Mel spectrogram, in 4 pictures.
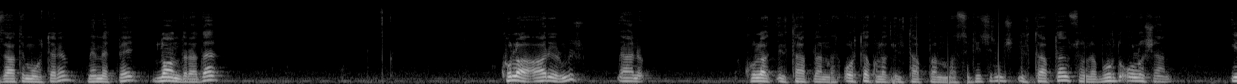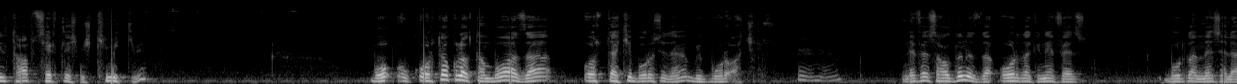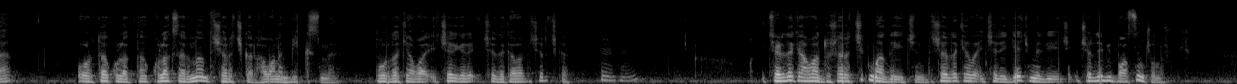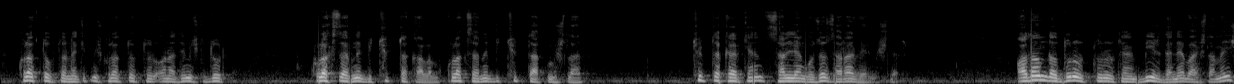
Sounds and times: Speech: 0.0s - 2.3s, 5.0s - 6.5s, 7.5s - 13.9s, 16.1s - 20.8s, 21.4s - 23.3s, 24.0s - 24.9s, 25.6s - 31.2s, 32.4s - 36.5s, 37.3s - 39.4s, 40.2s - 43.0s, 44.0s - 46.2s, 47.3s - 49.4s.

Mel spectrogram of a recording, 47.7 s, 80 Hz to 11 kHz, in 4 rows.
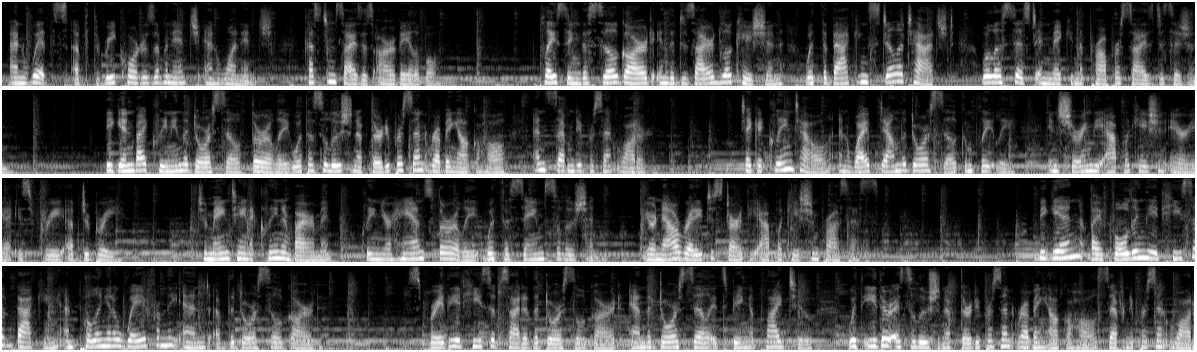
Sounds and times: Music: 0.0s - 47.7s
Speech: 0.1s - 4.4s, 5.4s - 12.1s, 13.0s - 18.4s, 19.4s - 25.1s, 25.8s - 32.6s, 34.2s - 39.0s, 39.9s - 47.7s.

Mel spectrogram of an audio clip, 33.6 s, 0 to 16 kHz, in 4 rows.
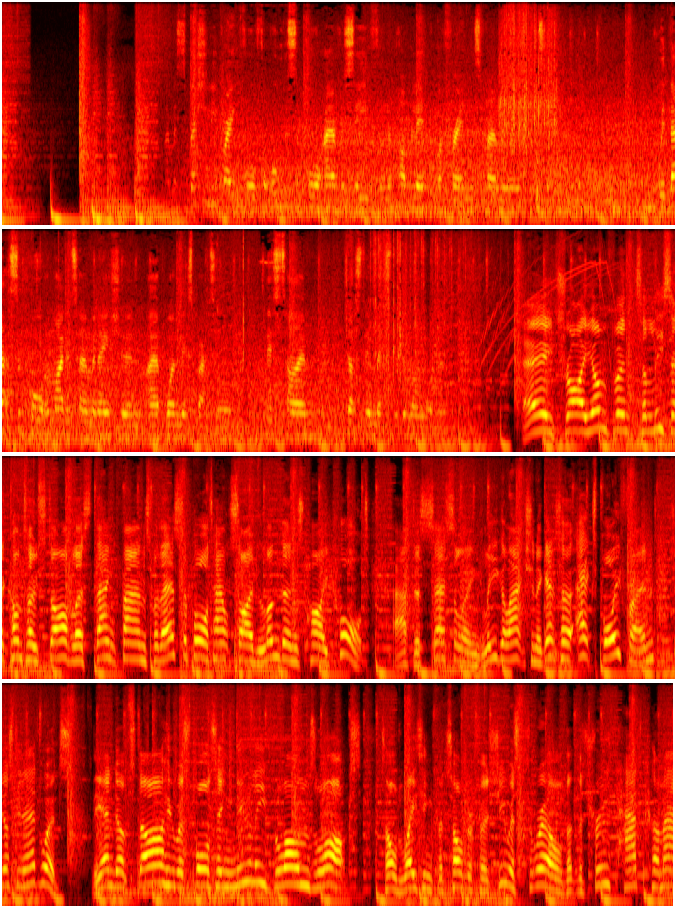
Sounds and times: Music: 0.0s - 33.6s
Speech: 2.1s - 6.6s, 8.2s - 14.0s, 14.9s - 33.6s.

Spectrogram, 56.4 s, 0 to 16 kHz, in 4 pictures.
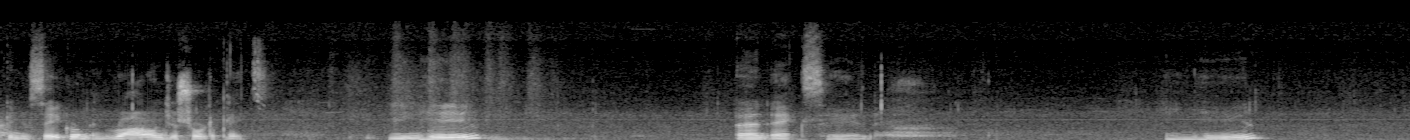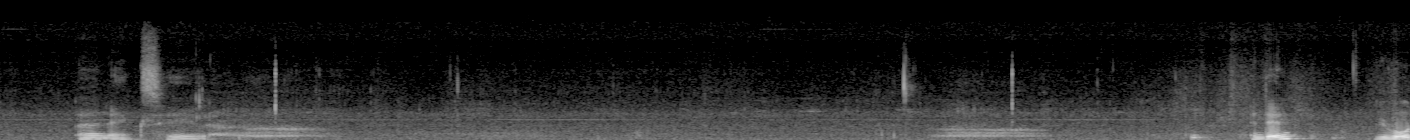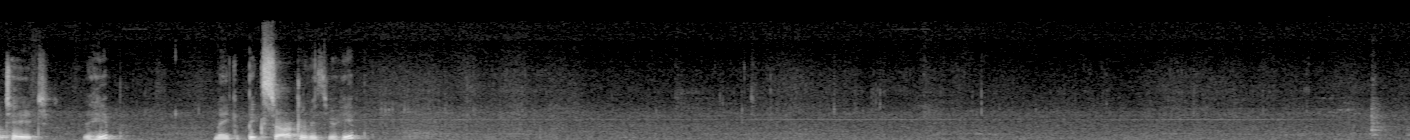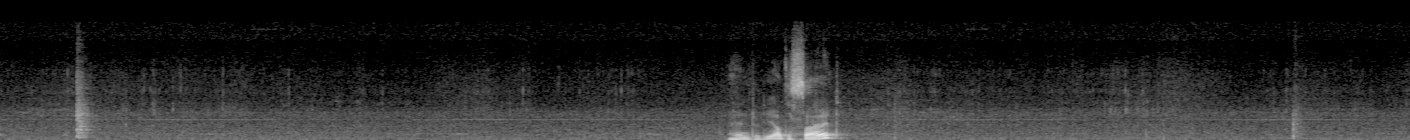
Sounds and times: Speech: 0.0s - 2.7s, 3.9s - 5.0s, 7.4s - 8.8s, 11.6s - 12.7s, 14.9s - 16.3s, 26.6s - 27.2s, 27.8s - 29.5s, 30.4s - 31.9s, 49.6s - 50.8s.

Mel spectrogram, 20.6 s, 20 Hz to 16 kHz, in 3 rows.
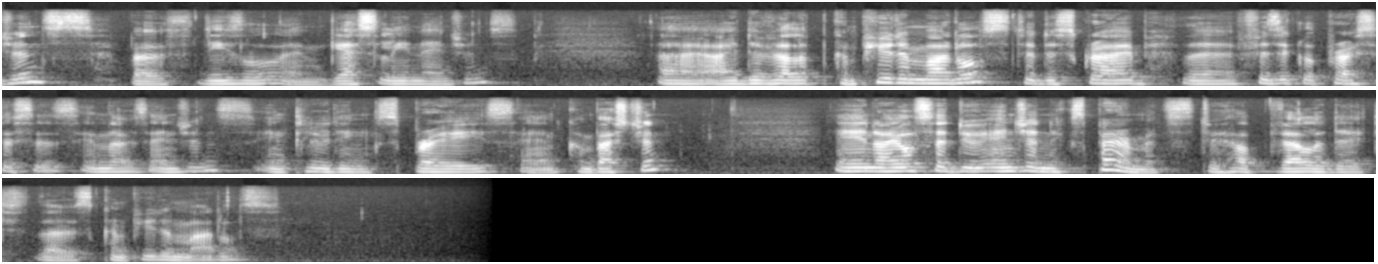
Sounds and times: Speech: 0.0s - 2.6s, 3.3s - 10.3s, 11.0s - 15.2s.

